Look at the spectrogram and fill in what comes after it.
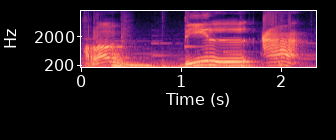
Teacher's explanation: Huruf ba itu punya sifat syiddah ya, Sahabat Al-Qur'an. Huruf ba itu tidak dibaca dengan suara mengalir.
